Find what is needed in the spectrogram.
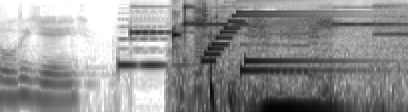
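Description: Chiming transition sound effect: a short ding, then a rising swoosh with bell-like pings and held tones, going into background music over a low bass note.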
